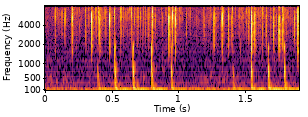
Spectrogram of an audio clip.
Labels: {"label": "biophony, knock", "recorder": "SoundTrap 300"}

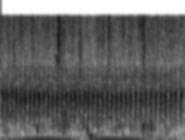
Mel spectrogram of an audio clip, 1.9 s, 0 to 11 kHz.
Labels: {"label": "biophony, rattle", "recorder": "SoundTrap 500"}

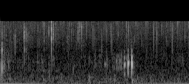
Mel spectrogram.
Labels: {"label": "biophony, damselfish", "recorder": "SoundTrap 500"}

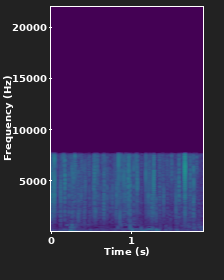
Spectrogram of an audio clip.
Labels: {"label": "biophony, cascading saw", "recorder": "SoundTrap 600 or HydroMoth"}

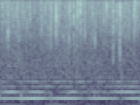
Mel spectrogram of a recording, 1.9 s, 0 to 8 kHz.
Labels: {"label": "biophony, midshipman", "recorder": "SoundTrap 500"}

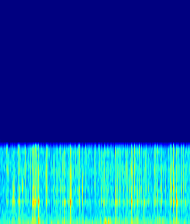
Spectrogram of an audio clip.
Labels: {"label": "ambient", "recorder": "HydroMoth"}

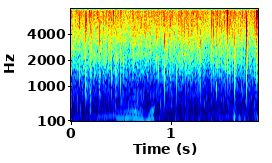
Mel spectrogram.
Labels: {"label": "biophony, whup", "recorder": "SoundTrap 300"}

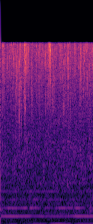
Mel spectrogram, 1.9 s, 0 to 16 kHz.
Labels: {"label": "biophony, midshipman", "recorder": "SoundTrap 500"}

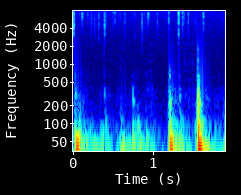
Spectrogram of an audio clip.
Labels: {"label": "biophony, double pulse", "recorder": "SoundTrap 300"}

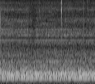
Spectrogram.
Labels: {"label": "anthrophony, boat engine", "recorder": "HydroMoth"}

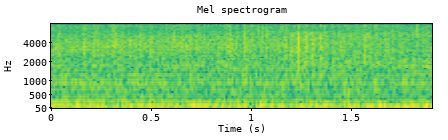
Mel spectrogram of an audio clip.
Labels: {"label": "anthrophony, boat engine", "recorder": "SoundTrap 500"}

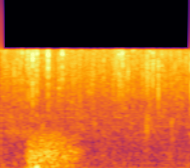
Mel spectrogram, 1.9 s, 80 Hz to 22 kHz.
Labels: {"label": "biophony, growl", "recorder": "SoundTrap 500"}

